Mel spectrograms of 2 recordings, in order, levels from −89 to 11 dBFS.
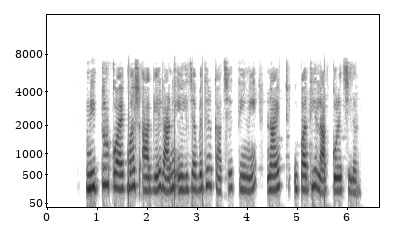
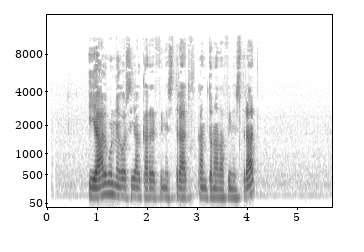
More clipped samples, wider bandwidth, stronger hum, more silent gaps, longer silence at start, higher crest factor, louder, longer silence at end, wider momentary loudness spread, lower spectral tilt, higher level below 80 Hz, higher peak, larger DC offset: neither; second, 7.4 kHz vs 11.5 kHz; neither; neither; about the same, 0.8 s vs 0.85 s; second, 16 dB vs 26 dB; first, -17 LUFS vs -28 LUFS; second, 0.4 s vs 1.55 s; second, 10 LU vs 13 LU; about the same, -4.5 dB/octave vs -4.5 dB/octave; first, -56 dBFS vs -80 dBFS; about the same, -2 dBFS vs -4 dBFS; neither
